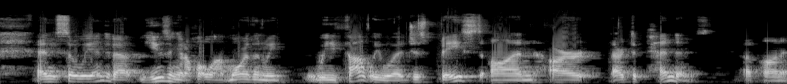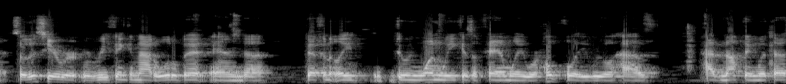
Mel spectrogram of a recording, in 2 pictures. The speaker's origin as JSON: {"language": "English", "country": "Canada", "said": "I want to distinguish between you and me as an American and a Canadian"}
